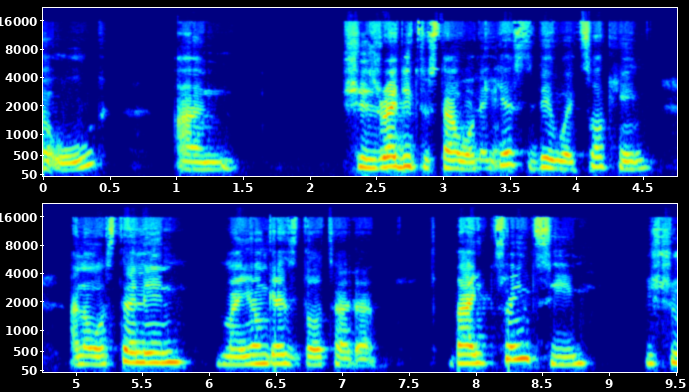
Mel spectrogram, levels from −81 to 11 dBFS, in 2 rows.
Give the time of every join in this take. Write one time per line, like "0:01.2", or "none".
0:03.4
